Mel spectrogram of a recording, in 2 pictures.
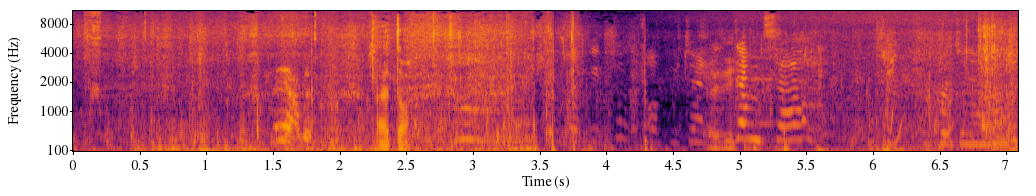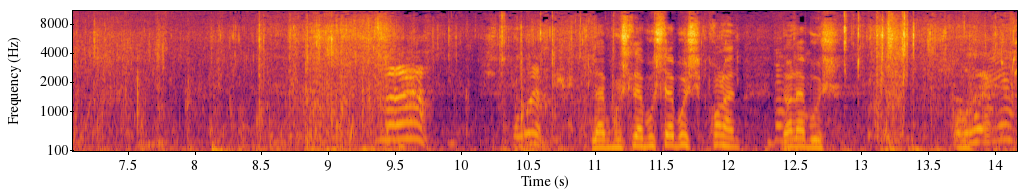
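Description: Waves slap against a boat's hull.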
